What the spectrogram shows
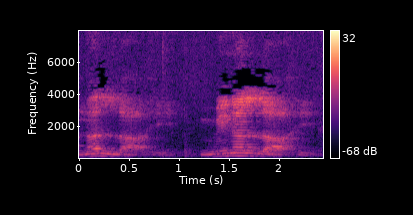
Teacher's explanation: when you pronounce them together, you pronounce noon with a fatha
